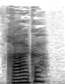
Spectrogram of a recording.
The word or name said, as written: rakker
